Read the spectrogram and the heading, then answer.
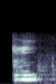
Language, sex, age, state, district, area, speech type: Urdu, male, 18-30, Bihar, Purnia, rural, conversation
